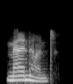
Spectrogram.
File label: "manhunt", Indian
